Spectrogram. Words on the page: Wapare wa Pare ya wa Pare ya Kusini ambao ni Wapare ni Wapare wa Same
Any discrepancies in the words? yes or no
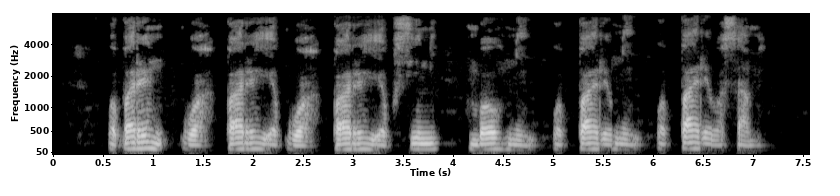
no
